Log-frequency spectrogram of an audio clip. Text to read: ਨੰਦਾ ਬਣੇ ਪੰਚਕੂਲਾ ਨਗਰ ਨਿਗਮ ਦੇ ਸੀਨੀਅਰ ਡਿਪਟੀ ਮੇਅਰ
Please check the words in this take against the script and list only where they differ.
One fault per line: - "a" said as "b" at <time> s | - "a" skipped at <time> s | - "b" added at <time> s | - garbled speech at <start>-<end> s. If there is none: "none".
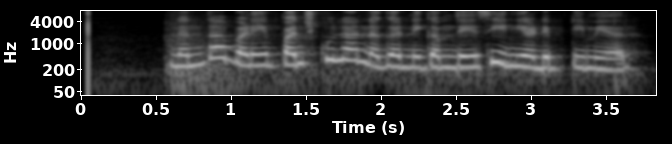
none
